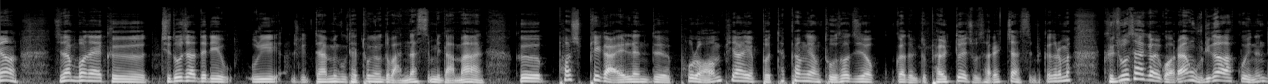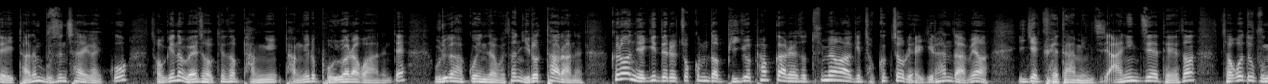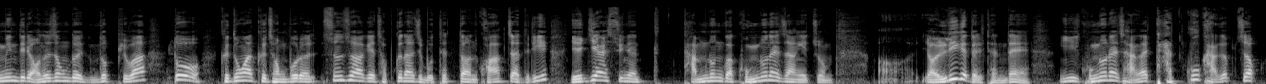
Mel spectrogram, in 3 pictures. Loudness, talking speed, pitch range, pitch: -15 LUFS, 375 characters per minute, 110-160 Hz, 135 Hz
